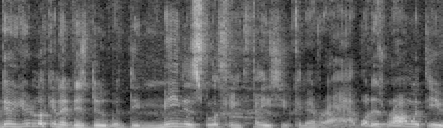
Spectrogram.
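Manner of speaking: high voice, talking through bursts of laughter. Retelling what a mom told her staring son: imitating laughing while talking. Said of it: "'cause she's laughing like".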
